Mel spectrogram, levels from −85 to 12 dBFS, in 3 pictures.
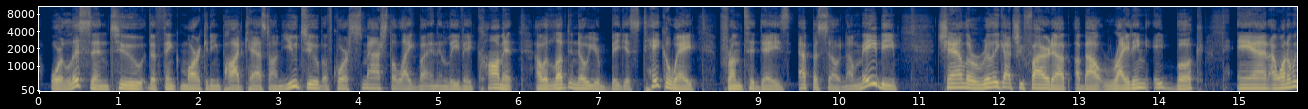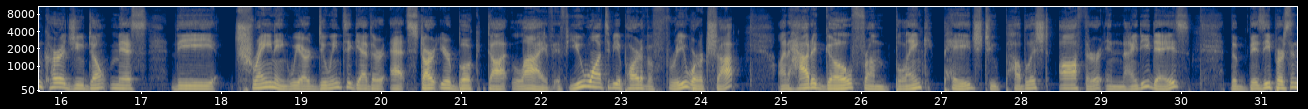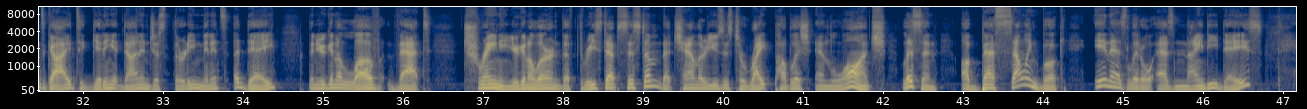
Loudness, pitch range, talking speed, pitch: -19 LUFS, 110-140 Hz, 165 wpm, 120 Hz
